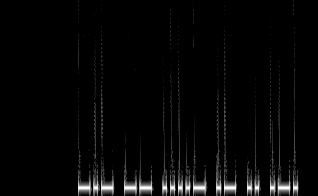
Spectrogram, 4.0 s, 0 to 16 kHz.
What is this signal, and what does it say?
Morse code, heard as a keyed tone, about 25 wpm, 700 Hz. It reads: KM4AIR
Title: USA Call Signs - 6 Characters - Repeated 2x - 25wpm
